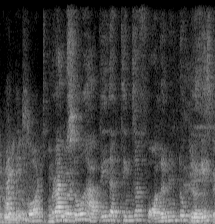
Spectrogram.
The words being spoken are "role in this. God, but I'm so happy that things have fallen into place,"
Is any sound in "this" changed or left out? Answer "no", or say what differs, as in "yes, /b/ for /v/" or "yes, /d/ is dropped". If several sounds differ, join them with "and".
yes, /s/ is dropped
